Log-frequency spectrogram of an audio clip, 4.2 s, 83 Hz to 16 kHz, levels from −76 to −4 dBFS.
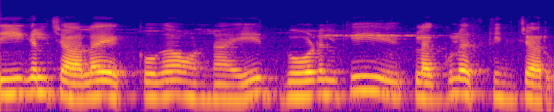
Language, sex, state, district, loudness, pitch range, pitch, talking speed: Telugu, female, Andhra Pradesh, Sri Satya Sai, -18 LUFS, 165-195 Hz, 180 Hz, 100 wpm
